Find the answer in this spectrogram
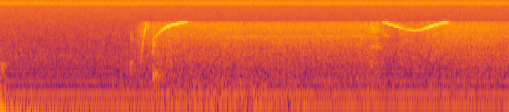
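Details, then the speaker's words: Dental office: high-pitched whine of a dental high-speed handpiece (drill), rising as it spins up and dipping briefly as if under load. "all right everybody just got goosebumps right because that's the sound that everybody relates dental care to and that is what we call the high speed handpiece"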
